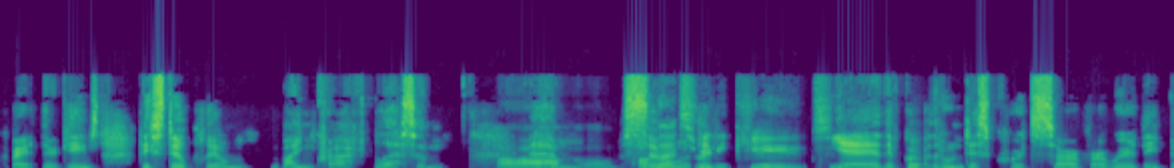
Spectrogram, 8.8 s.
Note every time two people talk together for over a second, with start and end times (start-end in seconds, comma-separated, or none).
4.0-5.4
